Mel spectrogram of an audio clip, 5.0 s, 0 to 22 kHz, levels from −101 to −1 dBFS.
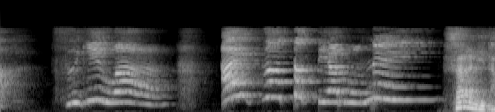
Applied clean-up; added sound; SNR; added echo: none; none; none; reverberation time 0.5 s.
